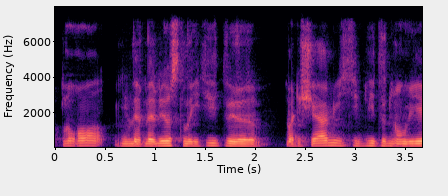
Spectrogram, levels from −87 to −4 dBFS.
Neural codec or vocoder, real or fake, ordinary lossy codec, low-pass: autoencoder, 22.05 kHz, a latent of 192 numbers a frame, VITS, trained on one speaker; fake; Opus, 64 kbps; 7.2 kHz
